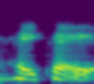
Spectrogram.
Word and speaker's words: Huyk: can find me on LinkedIn at heike again hey KK is spelled h-e-y-k-e doesn't look like how it's pronounced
